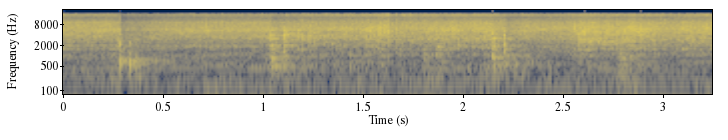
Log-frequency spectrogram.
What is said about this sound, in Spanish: Ya está caliente y ahí le agregamos el ajo. Hay que se dore para que suelte el saborcito. Y le agregamos la cebolla.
